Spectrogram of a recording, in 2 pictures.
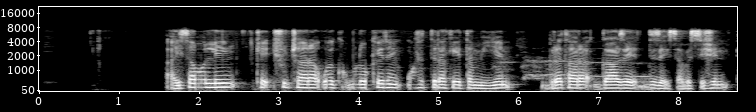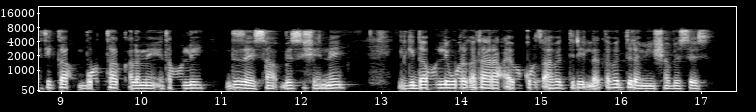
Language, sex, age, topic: Gamo, male, 18-24, government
